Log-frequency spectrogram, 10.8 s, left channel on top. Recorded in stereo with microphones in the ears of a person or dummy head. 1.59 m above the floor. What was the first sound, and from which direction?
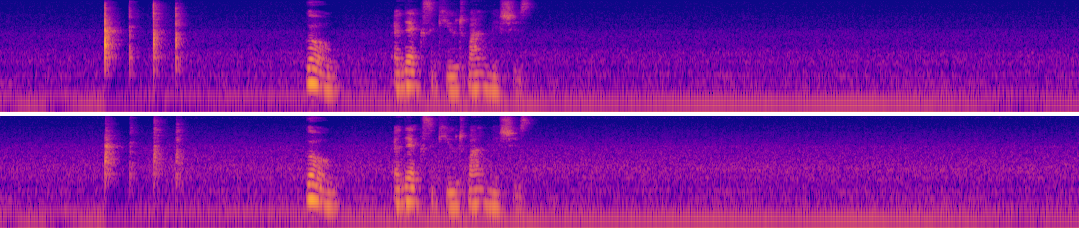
A clap, 60° left (ahead or behind).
